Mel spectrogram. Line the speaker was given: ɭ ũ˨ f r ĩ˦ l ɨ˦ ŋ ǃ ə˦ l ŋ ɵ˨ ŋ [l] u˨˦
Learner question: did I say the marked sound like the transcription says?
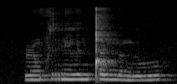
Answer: yes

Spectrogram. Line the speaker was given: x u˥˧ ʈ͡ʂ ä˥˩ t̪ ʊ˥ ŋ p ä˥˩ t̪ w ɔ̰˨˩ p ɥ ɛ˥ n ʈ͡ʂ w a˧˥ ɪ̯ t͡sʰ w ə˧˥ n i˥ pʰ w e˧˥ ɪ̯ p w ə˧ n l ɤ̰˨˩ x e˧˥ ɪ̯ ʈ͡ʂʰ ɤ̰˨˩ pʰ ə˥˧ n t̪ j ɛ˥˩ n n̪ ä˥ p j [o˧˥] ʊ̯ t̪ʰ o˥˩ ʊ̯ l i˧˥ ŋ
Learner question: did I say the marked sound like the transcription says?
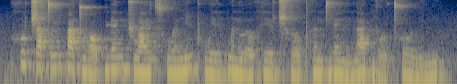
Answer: no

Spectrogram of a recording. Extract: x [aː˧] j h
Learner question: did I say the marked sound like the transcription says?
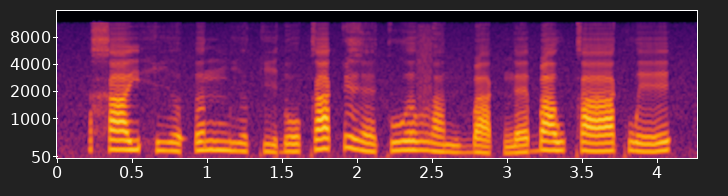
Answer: yes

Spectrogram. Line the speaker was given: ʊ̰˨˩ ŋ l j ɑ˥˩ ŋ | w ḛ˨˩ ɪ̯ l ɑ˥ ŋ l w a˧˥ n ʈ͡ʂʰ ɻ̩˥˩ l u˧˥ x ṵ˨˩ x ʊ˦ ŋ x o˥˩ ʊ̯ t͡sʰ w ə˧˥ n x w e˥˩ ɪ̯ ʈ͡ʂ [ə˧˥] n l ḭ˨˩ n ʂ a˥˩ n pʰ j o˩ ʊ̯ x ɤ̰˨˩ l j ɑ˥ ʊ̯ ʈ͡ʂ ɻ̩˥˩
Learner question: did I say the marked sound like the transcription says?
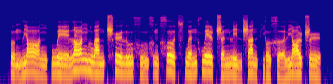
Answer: yes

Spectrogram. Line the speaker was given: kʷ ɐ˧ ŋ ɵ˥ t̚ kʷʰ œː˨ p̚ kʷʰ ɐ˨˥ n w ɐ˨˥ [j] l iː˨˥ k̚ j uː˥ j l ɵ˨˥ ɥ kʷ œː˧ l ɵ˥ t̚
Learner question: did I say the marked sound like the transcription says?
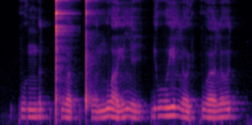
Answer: yes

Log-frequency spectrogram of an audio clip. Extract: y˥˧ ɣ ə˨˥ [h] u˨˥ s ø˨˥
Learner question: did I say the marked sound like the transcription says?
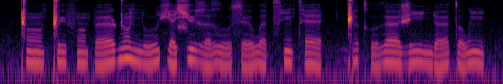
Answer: no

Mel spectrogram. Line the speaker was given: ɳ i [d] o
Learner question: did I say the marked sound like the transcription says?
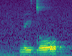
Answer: yes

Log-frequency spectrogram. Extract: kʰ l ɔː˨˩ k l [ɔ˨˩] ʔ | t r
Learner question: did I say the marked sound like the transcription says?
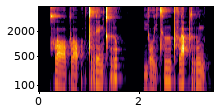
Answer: yes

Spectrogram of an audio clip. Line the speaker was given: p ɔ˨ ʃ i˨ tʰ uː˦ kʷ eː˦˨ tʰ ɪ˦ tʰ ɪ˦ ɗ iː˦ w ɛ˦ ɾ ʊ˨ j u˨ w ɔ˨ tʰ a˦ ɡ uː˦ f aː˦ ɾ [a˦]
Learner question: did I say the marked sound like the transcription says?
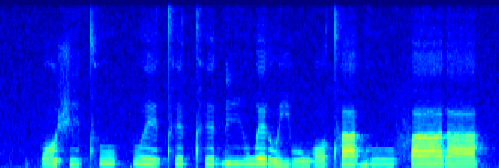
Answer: yes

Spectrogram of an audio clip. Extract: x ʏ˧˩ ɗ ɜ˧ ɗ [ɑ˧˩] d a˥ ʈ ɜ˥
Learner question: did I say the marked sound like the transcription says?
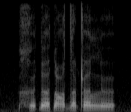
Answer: yes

